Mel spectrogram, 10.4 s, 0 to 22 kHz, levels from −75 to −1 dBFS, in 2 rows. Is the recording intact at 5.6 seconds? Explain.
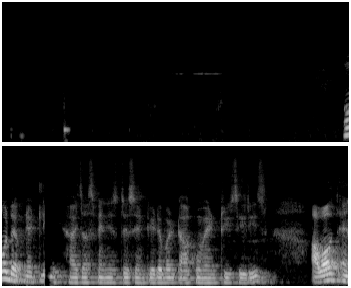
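No, a corrupt frame decoded at 5.56 to 5.59 s: flipped bits in about one compressed frame misplaced energy, giving a brief chirp, squeak, blip or burst of noise near −20 dBFS.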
